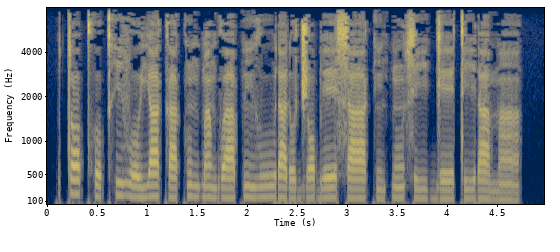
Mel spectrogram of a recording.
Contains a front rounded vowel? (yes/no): no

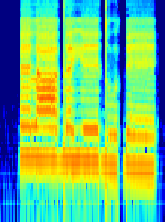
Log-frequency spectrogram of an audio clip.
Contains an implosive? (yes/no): yes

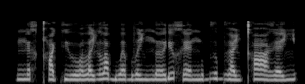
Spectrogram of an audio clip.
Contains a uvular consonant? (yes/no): yes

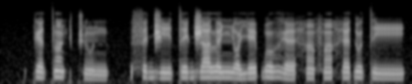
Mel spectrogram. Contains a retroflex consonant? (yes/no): no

